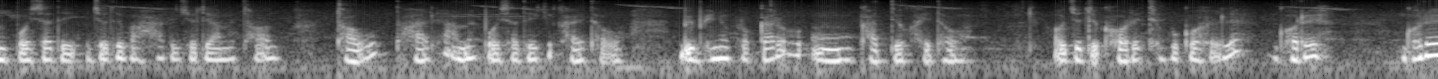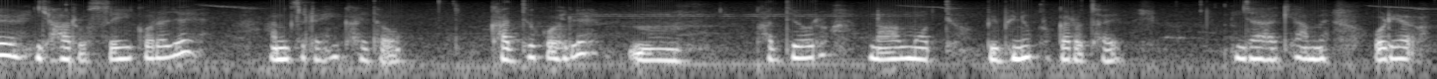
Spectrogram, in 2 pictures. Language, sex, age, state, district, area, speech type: Odia, female, 18-30, Odisha, Koraput, urban, spontaneous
